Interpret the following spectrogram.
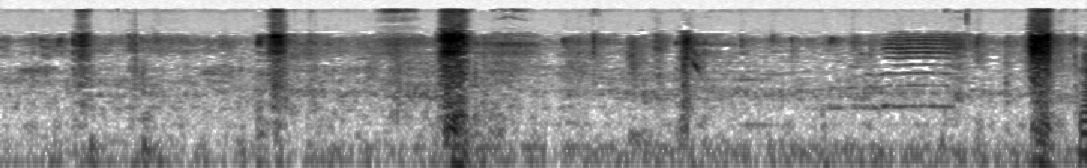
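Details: Goat on a farm where a mother goat nurses her large male kid: one short, harmonic, wavering bleat near the end, among sharp clicks and knocks and men talking and calling to each other.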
